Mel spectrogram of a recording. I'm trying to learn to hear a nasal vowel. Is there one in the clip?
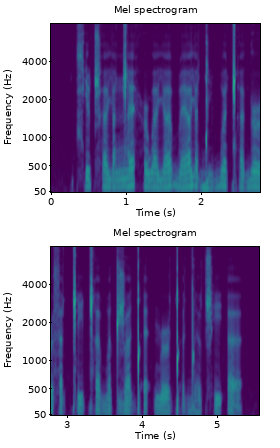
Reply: no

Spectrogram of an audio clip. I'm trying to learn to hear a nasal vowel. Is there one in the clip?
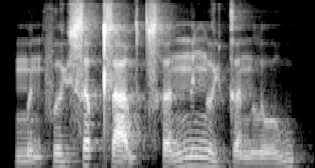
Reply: no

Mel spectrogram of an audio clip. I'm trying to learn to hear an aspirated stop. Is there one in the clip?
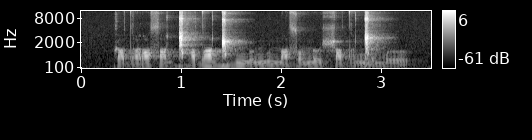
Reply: no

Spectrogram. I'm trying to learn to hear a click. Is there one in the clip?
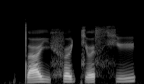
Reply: no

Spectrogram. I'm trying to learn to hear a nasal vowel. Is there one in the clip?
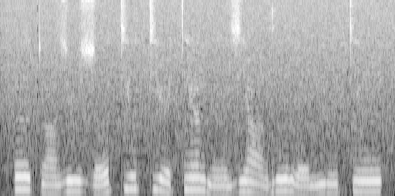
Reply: yes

